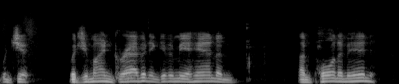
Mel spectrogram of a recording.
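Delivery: slightly frustrated, a bit exasperated tone. Player voicing their character, asking Corin for help, slightly frustrated. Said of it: "a bit of a frustrated voice".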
